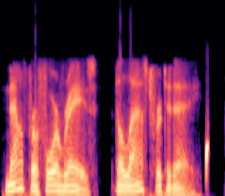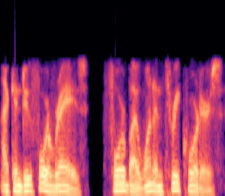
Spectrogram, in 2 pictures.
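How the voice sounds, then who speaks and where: A man's voice: low voice, animated, normal speed, breathy edge, no echo. A man voicing cheerful talking number block characters in a fan-made cartoon, introducing himself in a chirpy, plain way. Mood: cheery. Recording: tinny phone-like dry recording.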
